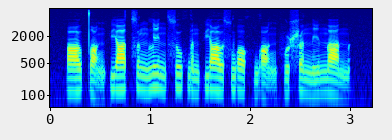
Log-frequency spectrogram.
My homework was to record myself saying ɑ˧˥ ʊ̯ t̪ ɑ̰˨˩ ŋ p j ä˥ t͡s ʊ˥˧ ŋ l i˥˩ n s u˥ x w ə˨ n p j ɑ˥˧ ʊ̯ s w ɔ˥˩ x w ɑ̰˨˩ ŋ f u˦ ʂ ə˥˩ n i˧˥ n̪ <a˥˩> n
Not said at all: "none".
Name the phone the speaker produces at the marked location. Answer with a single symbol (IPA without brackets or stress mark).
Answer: a˥˩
